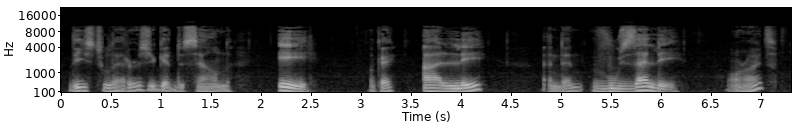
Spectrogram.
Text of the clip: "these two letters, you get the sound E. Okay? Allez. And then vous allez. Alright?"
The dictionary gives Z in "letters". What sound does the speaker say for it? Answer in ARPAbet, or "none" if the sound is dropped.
Z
